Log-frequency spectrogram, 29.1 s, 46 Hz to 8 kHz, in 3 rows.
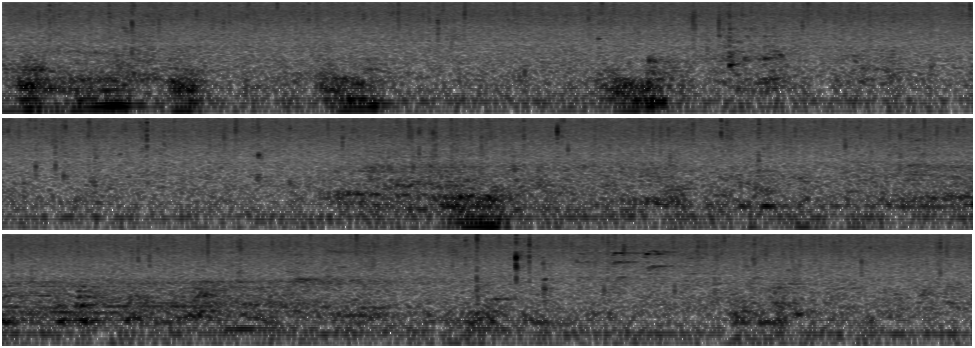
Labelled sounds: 22.3	23.0	humpback whale, 0.88 to 3.7 kHz
25.5	26.2	humpback whale, 1.5 to 3.7 kHz

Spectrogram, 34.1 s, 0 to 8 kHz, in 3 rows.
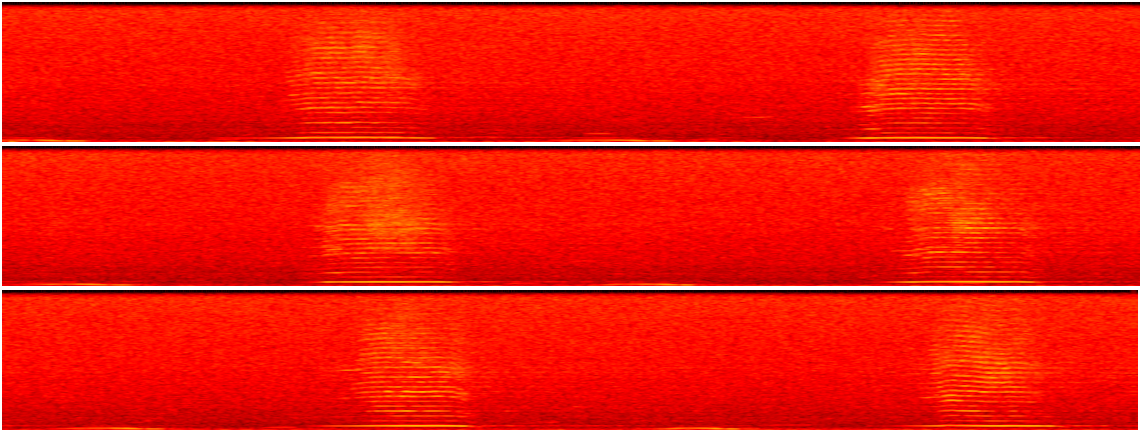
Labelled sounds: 2.9	3.9	humpback whale, 1.1 to 5.5 kHz
7.5	10.0	humpback whale, 0.80 to 6.2 kHz
14.5	15.7	humpback whale, 0.80 to 2.8 kHz
20.3	21.6	humpback whale, 0.80 to 4.4 kHz
26.1	27.2	humpback whale, 0.80 to 5.6 kHz
32.0	33.2	humpback whale, 0.80 to 5.4 kHz

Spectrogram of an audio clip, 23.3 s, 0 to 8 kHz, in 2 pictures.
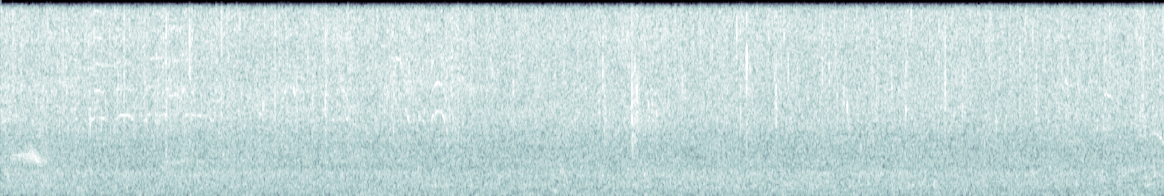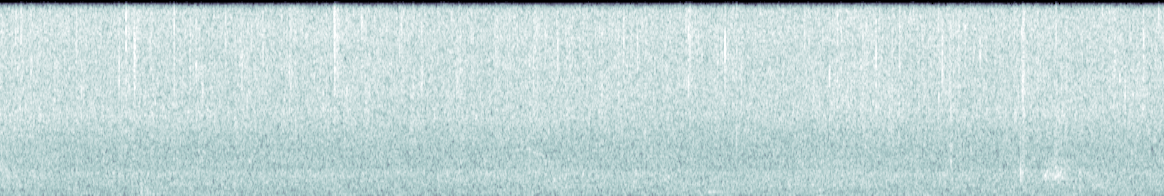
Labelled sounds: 0.1	0.4	Pacific white-sided dolphin, 1.4 to 1.9 kHz

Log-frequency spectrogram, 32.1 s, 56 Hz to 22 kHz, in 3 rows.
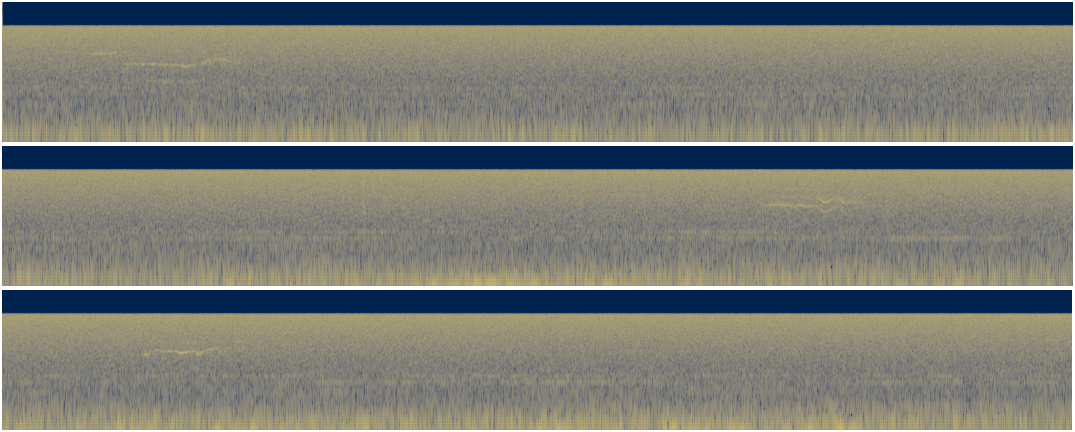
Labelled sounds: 1.1	2.3	killer whale, Bigg's (transient), 1.3 to 2.0 kHz
18.3	18.9	killer whale, Bigg's (transient), 1.6 to 1.9 kHz
22.8	23.5	killer whale, Bigg's (transient), 1.3 to 1.8 kHz

